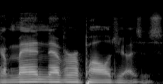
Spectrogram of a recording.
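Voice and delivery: play-acted, utterly dead serious, low and slow. Quoting a guy from work: imitating someone dead serious. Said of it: "he was dead serious".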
